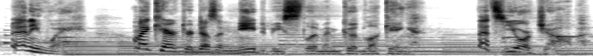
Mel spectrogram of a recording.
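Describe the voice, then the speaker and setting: A woman's voice: a bass voice, wildly swooping pitch, normal speed, full character voice. A woman voicing a hearty, stubborn, food-loving stage actor in a video game. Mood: carefree, stubborn. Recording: loud music behind the voice.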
